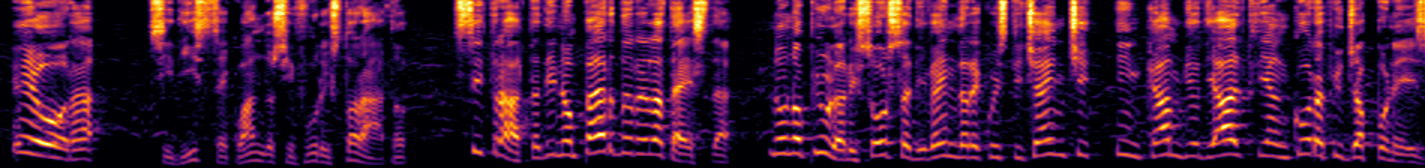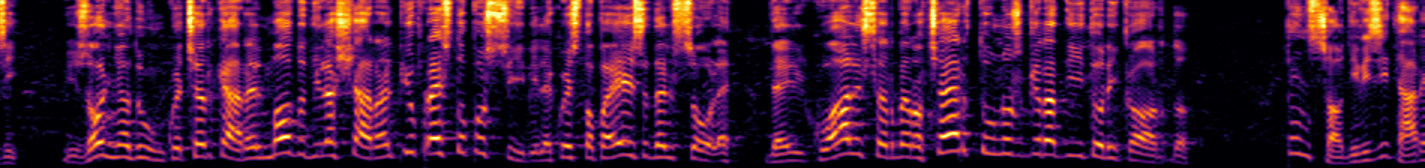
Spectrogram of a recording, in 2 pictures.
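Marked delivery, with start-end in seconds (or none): 0.0-0.7 put-on higher, brighter-pitched young man thinking aloud; Passepartout's voice. A narrator's reading. Passepartout speaks to himself. 3.0-17.5 put-on higher, brighter-pitched young man thinking aloud; Passepartout's voice. A narrator's reading. Passepartout's monologue.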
